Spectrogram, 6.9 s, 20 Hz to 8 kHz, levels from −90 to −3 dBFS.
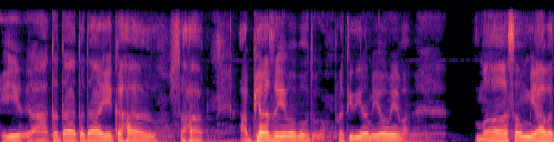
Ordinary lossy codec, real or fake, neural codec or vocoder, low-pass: none; real; none; 7.2 kHz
